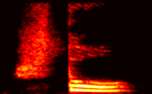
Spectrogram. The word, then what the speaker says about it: что: Pour dire que ou quoi, on emploie en russe что. Что. Vas-y, prononce avec moi. Что. Et fais attention, on écrit ch-t-o, mais cependant ce mot-là, il faut le prononcer comme что.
